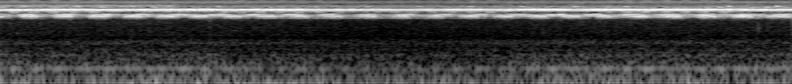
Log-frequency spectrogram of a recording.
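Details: Insects chirping in a steady chorus, several layers of high, finely pulsed trills stacked at different pitches and running without a break, over a faint low hum.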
